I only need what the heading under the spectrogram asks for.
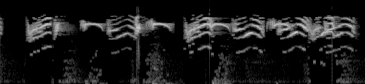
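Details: Small bird called sogon, played as a lure to draw wild sogon together: very high, thin chirps in rapid wavy runs, with two long bursts separated by a short gap and no other sounds.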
